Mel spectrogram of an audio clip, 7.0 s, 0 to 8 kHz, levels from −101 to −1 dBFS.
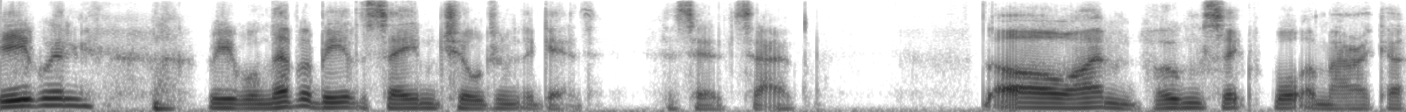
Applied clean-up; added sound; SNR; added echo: neural diffusion model UNIVERSE++.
